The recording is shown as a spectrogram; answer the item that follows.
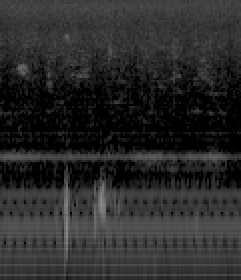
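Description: Near silence: a faint steady hum, with two faint short knocks close together about a second in.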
